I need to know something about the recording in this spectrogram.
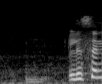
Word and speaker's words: listen: लिसन में क्या होता है ना, टी साइलेंट रहता है, इसीलिए।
